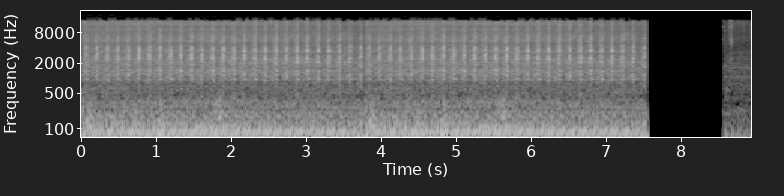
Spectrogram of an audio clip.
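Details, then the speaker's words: 2007 BMW 325i E90, non-running seven months, alternator replaced, fourteen DME faults: deep, lumpy exhaust pulse at idle recorded at the exhaust, about three or four chuffs a second, several cylinders misfiring; ignition coils suspected, being replaced. "Was finally able to get it start, but it's still having misfires. It starts fine, but I don't know if you'll be able to hear the misfires."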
